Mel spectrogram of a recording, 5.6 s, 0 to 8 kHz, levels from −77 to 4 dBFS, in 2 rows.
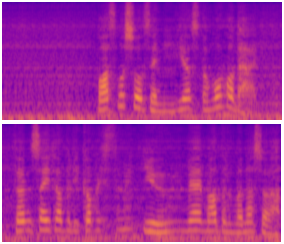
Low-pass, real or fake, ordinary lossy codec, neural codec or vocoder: none; fake; none; codec, 16 kHz, 0.2 kbps, FocalCodec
